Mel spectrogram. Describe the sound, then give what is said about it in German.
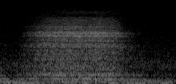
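A single deep inhalation through the nose, a soft airy rush that swells for about a second and then fades, quiet with no talking, taken as the third deep breath of a guided meditation. “Wir nehmen den dritten tiefen Atemzug und atmen ein.”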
